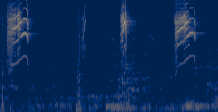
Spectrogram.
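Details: Brown-throated sunbird singing in fighting mode, shooting style: two harsh, squeaky rising notes separated by a brief sharp chip, with faint low rumbling behind.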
